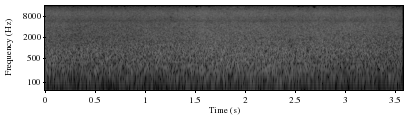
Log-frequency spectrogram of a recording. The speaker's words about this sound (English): Feel the energy of the waves flowing to you.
